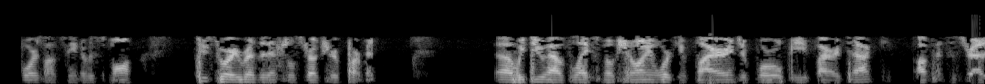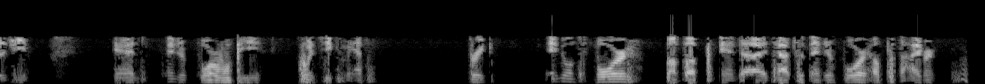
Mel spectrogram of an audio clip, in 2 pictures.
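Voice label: Incident Tactical 1, Scanner audio recording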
